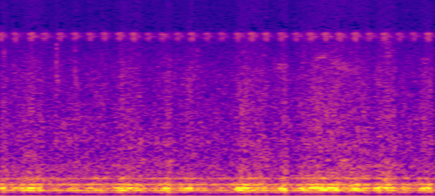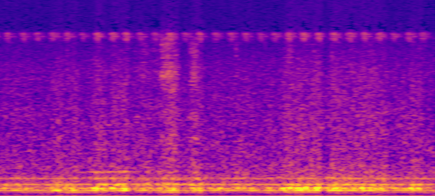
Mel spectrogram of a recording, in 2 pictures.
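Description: Near silence: a low steady hum, with a faint high chirp repeating several times a second and soft scratches of a ballpoint pen writing on paper.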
